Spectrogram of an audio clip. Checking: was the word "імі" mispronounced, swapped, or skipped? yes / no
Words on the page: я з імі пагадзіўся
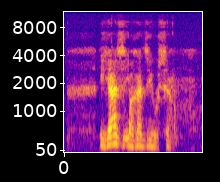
yes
